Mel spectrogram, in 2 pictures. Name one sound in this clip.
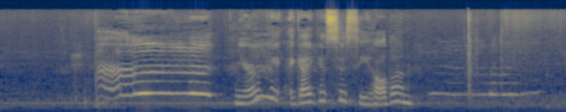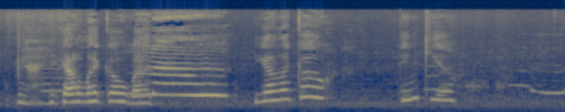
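A toddler squeals and babbles loudly and close by.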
